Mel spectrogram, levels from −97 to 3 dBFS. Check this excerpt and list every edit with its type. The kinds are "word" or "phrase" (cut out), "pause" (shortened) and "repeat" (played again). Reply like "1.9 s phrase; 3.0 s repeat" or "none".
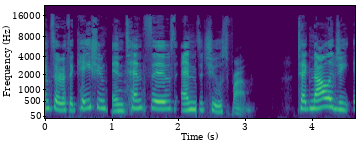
0.9 s word; 2.3 s word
